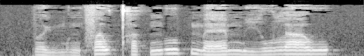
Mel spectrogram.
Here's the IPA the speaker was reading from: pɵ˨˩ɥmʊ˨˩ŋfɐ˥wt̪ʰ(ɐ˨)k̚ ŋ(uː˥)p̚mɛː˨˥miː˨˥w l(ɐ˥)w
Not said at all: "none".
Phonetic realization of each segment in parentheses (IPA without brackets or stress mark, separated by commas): ɐ˨˥, uː˥, ɐ˥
